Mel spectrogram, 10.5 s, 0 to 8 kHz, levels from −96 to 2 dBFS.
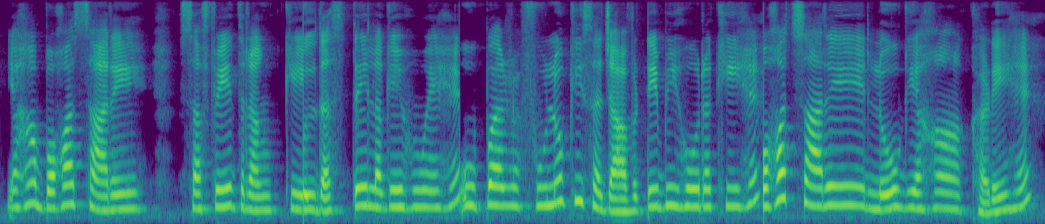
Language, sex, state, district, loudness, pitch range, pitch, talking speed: Hindi, female, Maharashtra, Nagpur, -18 LUFS, 205-250 Hz, 230 Hz, 145 wpm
